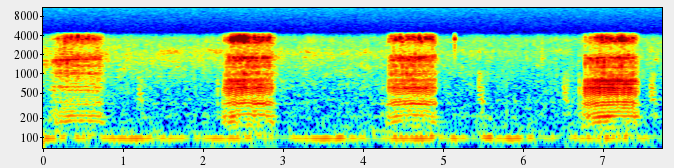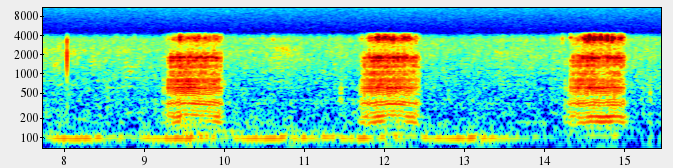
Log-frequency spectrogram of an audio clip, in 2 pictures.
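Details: A female Shar Pei asleep, snoring like a man; even, raspy snores repeat roughly every two and a half seconds over a constant low hum, seven snores in all.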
